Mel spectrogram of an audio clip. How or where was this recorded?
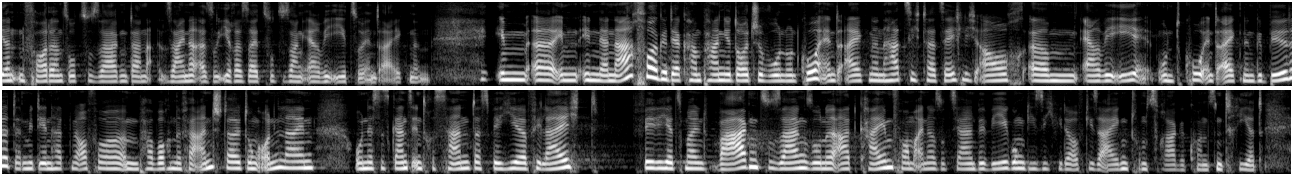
busy venue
